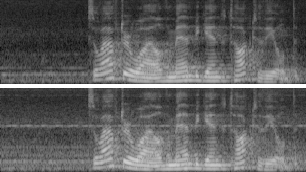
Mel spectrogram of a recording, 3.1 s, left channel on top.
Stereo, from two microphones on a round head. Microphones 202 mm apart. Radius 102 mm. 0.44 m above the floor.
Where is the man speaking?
Centre (ahead or behind), 0.9 m.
